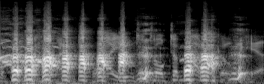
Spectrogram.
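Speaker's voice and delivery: loud laughing yell to keep it down; annoyed shout. Acted. Joey yelling at Rio to let him talk.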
